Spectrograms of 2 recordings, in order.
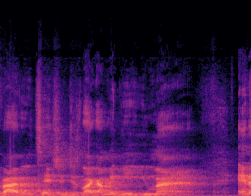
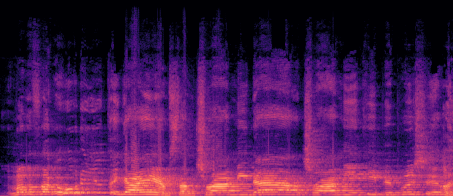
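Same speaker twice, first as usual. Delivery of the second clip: offended outburst; 9 semitones higher, 3 dB louder than usual. Real, not acted.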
